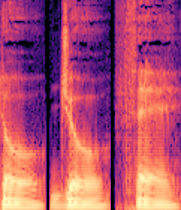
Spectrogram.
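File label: "tojothe", concatenated syllables; Affixing experiment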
